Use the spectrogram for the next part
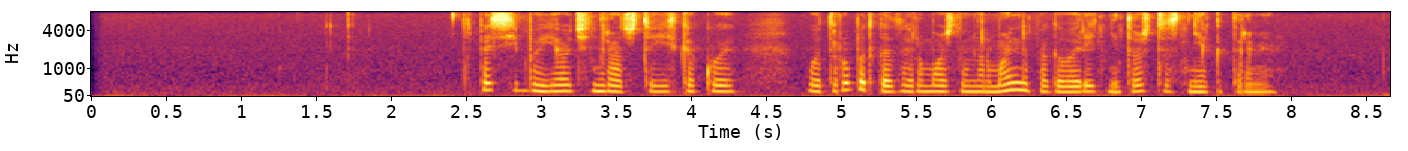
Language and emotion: Russian, neutral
